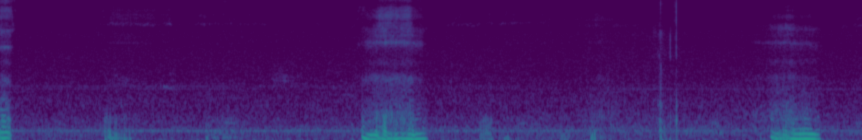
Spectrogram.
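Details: Low rumbling snores from a sleeping dog, two clear snores about five seconds apart over quiet room noise; ordinary snoring.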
